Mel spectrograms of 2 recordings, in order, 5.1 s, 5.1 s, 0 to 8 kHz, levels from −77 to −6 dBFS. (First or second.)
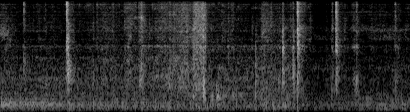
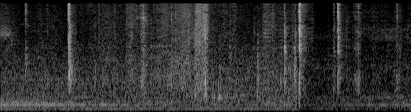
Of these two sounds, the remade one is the first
